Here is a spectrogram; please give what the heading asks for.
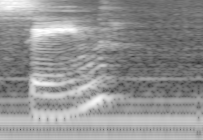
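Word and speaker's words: Seine: what shade I have s-e-i-n-e I want to say that's pronounced sane but that is my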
